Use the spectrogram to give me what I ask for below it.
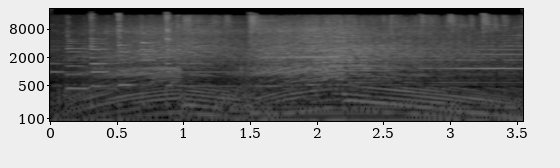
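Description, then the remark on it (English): A loud motorcycle engine revs up and down continuously, its pitch sweeping up and falling back in repeated waves, steady throughout with no talking. “Don't horse around when it comes to motorcycle safety.”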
